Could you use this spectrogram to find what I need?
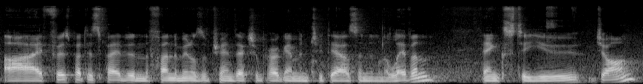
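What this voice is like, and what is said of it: New Zealand accent. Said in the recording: “I am a New Zealander, as you can probably tell from the accent.”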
